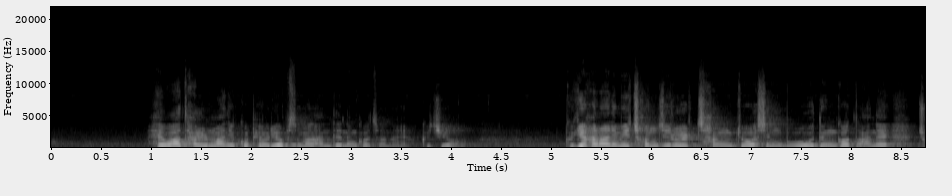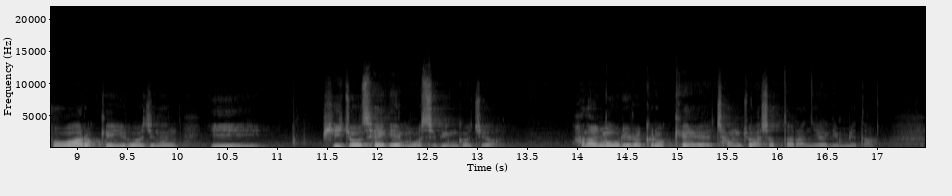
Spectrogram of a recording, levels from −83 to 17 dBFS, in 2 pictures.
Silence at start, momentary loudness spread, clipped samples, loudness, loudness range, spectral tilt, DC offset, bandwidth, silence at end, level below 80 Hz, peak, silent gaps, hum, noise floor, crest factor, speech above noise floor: 0.95 s; 16 LU; under 0.1%; -31 LUFS; 5 LU; -6 dB/octave; under 0.1%; 12 kHz; 0 s; -78 dBFS; -10 dBFS; none; none; -63 dBFS; 22 dB; 32 dB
